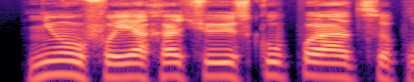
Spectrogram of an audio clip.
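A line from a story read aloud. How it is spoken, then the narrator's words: Whiny pleading platypus. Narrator (Russian): плаксивым голосом попросил утконос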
